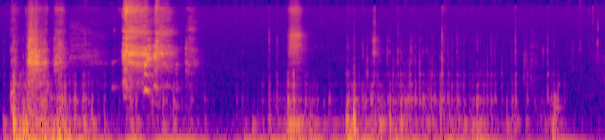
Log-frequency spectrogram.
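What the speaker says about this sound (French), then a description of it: "Une bien sale toux." A nasty cough comes in rough, loud bursts near the start and again later, with wet, rumbling throat sounds in between.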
